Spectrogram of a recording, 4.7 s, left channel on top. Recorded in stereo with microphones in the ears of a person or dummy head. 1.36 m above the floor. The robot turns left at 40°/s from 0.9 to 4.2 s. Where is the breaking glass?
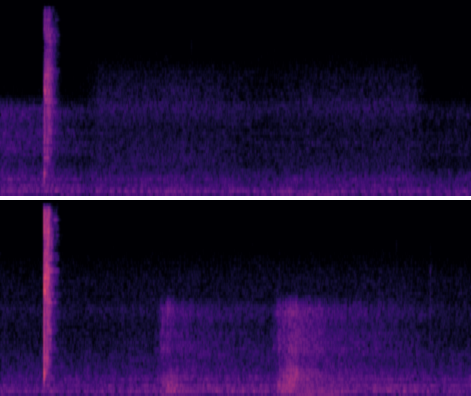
55° right (ahead or behind), 0.8 m.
